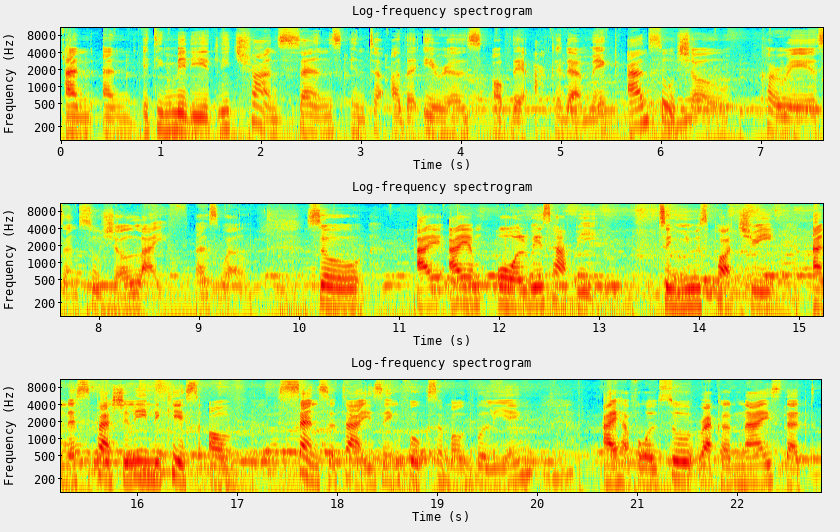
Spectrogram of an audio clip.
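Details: Adult woman speaking, with background music; typical speech.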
